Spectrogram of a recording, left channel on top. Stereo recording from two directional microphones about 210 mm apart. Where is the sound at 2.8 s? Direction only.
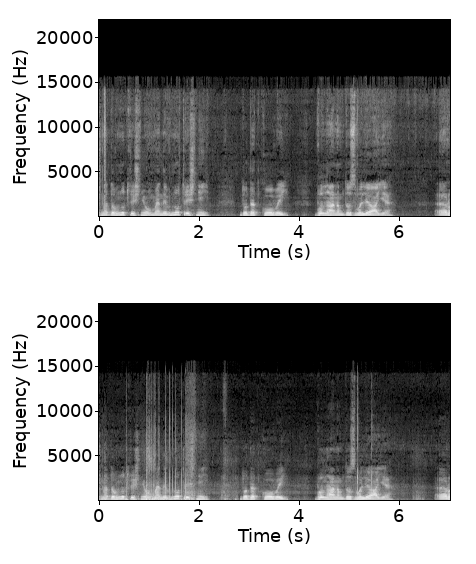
10° left (ahead or behind).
